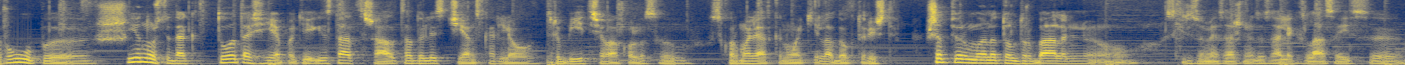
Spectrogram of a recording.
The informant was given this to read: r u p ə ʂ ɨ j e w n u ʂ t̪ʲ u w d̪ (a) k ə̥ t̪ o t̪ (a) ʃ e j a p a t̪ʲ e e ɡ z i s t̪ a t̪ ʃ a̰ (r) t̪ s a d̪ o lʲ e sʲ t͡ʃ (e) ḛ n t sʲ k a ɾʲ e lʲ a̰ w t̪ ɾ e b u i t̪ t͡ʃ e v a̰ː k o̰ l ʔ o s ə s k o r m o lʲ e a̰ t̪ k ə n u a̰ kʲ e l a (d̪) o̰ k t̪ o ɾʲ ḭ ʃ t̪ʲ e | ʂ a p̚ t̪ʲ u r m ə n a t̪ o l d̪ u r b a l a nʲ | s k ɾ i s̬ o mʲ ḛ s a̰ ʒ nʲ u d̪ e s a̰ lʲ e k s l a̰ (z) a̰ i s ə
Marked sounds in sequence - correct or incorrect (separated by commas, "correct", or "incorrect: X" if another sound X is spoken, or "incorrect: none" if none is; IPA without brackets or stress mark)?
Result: correct, correct, incorrect: l, incorrect: i, correct, incorrect: s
